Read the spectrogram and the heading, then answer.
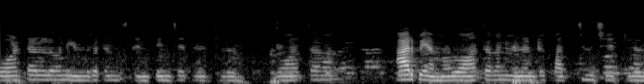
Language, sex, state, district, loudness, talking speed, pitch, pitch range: Telugu, female, Andhra Pradesh, Visakhapatnam, -25 LUFS, 75 wpm, 195 Hz, 190-210 Hz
